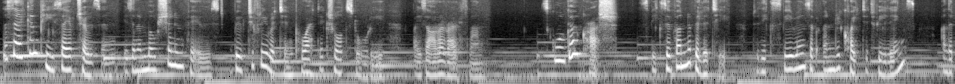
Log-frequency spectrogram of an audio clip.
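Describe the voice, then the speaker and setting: A woman's voice: fairly low pitch, gravelly. A woman giving a scripted, articulate introduction as a guest presenter.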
